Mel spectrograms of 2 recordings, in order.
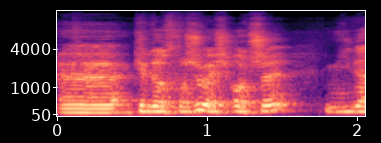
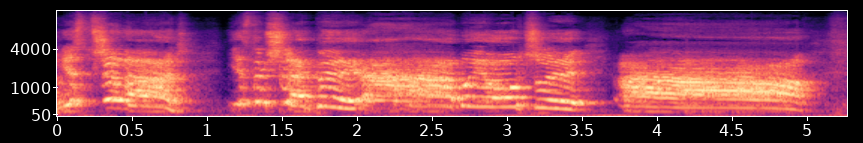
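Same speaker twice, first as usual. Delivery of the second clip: very high shrieking yell, long drawn-out aaa; 12 semitones higher than usual. Voicing a blinded enemy during a fight scene: shouting. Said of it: "Ktoś krzyknął".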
